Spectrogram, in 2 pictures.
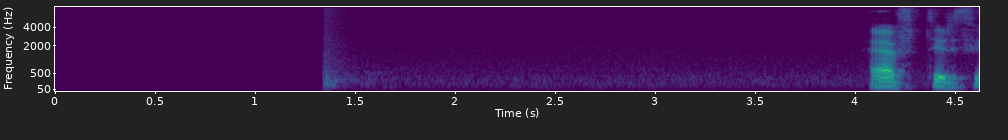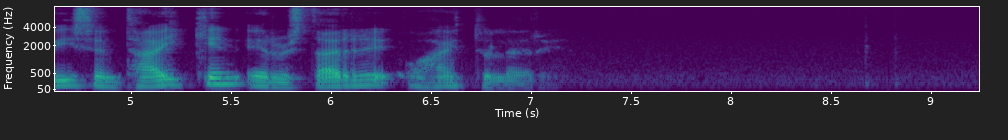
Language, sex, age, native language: Icelandic, male, 50-59, Icelandic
